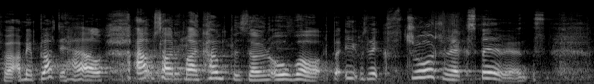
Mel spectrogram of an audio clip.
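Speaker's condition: Deafness; deaf since age seven

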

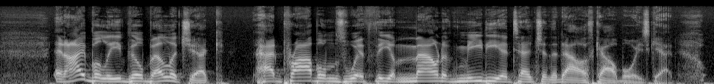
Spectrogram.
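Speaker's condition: No condition

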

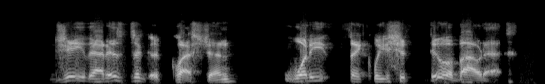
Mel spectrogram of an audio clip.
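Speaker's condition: Spasmodic dysphonia; voice choppy and broken

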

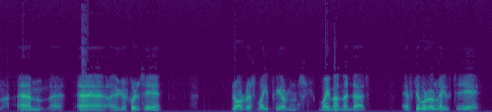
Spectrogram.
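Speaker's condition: Parkinson's; loses balance

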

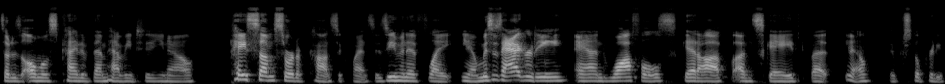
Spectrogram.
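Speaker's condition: No condition

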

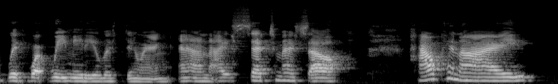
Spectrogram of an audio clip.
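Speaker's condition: Deafness; born with moderate to severe hearing loss, diagnosed as toddler, hearing aids, then esteem implant

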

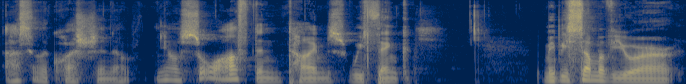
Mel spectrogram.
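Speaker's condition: No condition

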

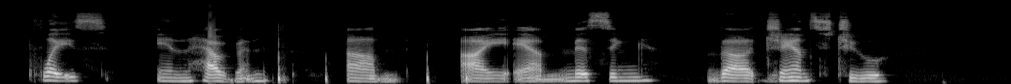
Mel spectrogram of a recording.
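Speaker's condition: Aphasia after stroke

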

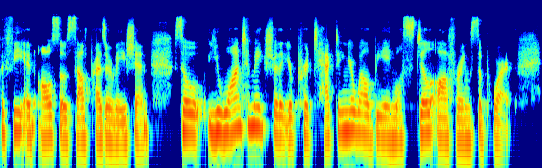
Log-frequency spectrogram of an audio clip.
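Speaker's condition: No condition

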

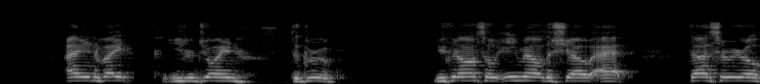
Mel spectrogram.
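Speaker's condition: Cerebral palsy; grew up before the ADA, used 6T formula: think, trust, tool, try, test, train

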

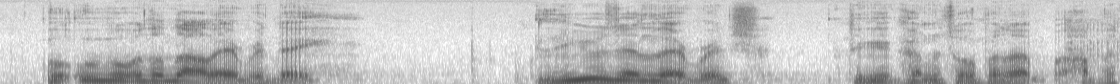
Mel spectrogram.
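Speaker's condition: Parkinson's disease; speech therapy

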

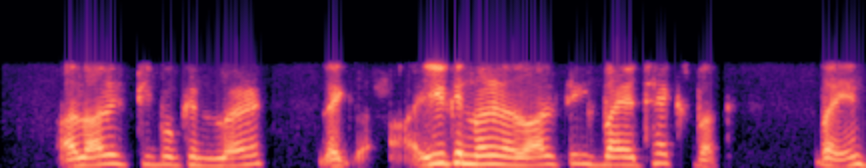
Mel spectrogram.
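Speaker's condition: Cerebral palsy; power wheelchair

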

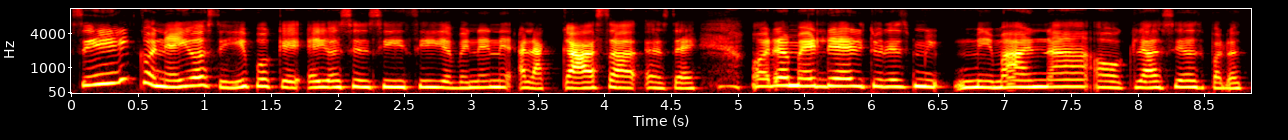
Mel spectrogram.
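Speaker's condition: Down syndrome; 24 years old; often answers for her

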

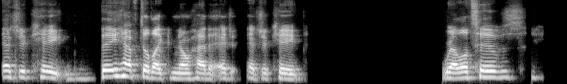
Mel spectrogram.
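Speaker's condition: Stuttering; stuttering from age four, father stuttered, older daughter stuttered then stopped, intensive therapy in 20s; adult, learned speaking techniques; very severe when young, severe in early adulthood, frequent vocal cord blocks, hard time communicating; repeated sounds

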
